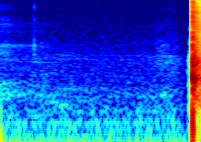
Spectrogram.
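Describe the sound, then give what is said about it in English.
A single sharp hand clap bursts out loudly after a long stretch of near silence, a bright, crisp smack right at the very end. “Let's do one more clap.”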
